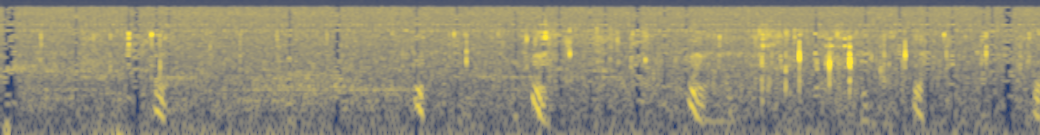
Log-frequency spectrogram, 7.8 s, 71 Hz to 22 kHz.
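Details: Wild porcupines on a live wildlife camera at Texas Wildlife Cam, San Angelo, Texas, near a 10-point buck and a raccoon: soft, repeated humming whines, each sliding downward, scattered through steady outdoor background noise.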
